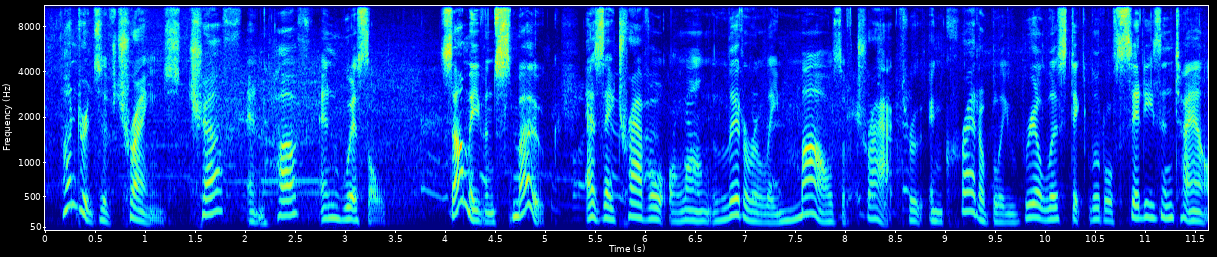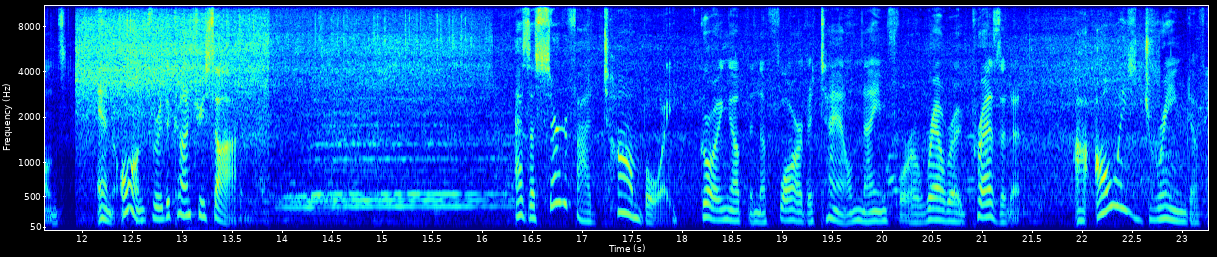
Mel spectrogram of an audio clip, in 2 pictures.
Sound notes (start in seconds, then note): 14.4 train whistle blows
